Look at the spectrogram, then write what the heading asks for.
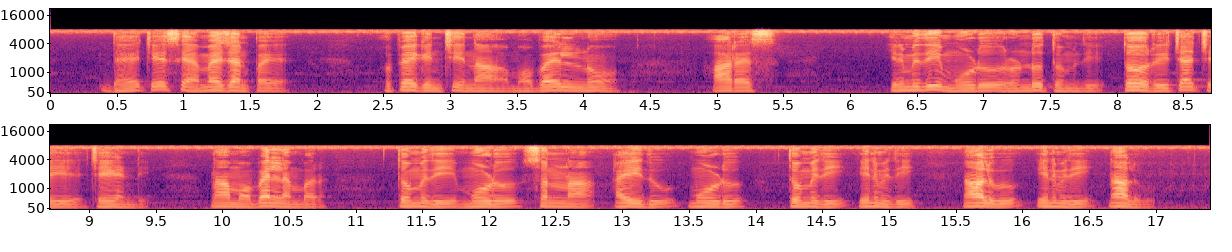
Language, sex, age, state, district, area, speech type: Telugu, male, 18-30, Andhra Pradesh, Nellore, rural, read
